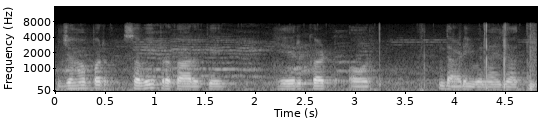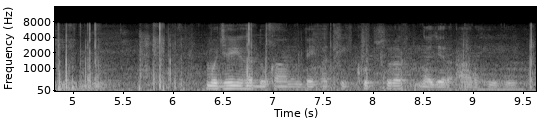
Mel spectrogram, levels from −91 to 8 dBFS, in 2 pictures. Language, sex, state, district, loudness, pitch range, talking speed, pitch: Hindi, male, Madhya Pradesh, Dhar, -19 LUFS, 105-120 Hz, 130 wpm, 110 Hz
